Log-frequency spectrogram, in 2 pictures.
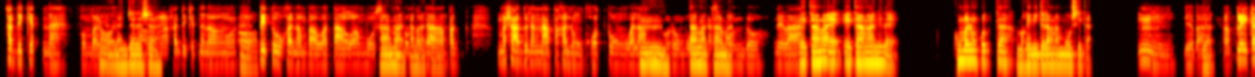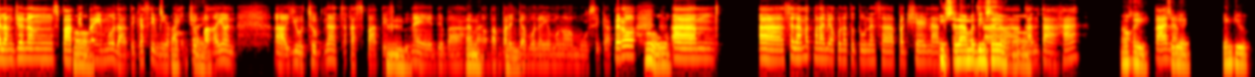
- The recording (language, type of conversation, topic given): Filipino, unstructured, Ano ang paborito mong kanta, at bakit mo ito gusto?
- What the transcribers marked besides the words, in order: tongue click; tapping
